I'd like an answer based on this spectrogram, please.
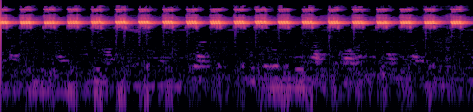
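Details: Shrill, ringing pulses from a wild cricket, used for teaching songbirds, come in a tight steady rhythm of about four per second throughout, over faint low background noise.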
